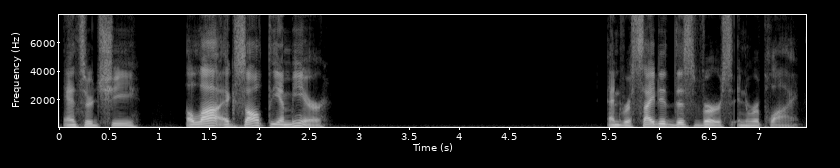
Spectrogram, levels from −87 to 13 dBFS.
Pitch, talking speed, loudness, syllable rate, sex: 115 Hz, 95 wpm, -21 LUFS, 5.0 syllables/s, male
